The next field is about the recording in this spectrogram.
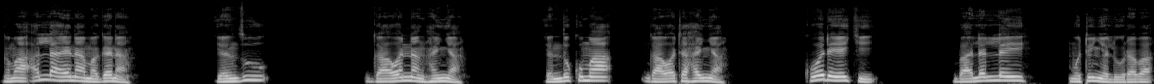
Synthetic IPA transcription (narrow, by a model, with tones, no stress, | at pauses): ɡɐ˨ma˦ʔa˦lːaː˨jɐ˦naː˨mɐ˨ɡɐ˦naː˨ | jɐ˨nzu˦ | ɡa˨wɐ˦nːɐ˨ŋɦa˦ɲjaː˨ | jɐ˨nzu˦kʷʊ˦ma˦ | ɡa˨wɐ˦ta˦ɦa˦ɲjaː˨ | kʷoː˦da˨jɐ˦kʲeː˨ | baː˨lɐ˦lːa˦j | mʊ˨tʊ˦˨mja˨luː˨ɽa˦ba˦ʔ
